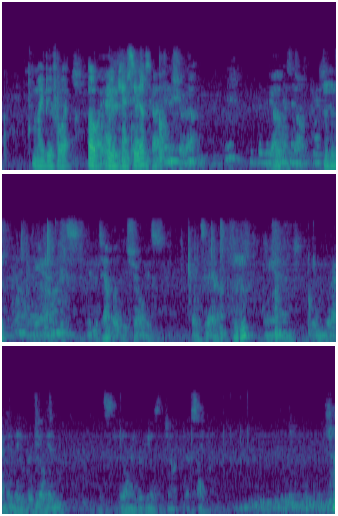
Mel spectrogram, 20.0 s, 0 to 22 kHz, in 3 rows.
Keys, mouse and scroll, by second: 11.1-11.5 scroll down 6, 11.9-12.2 scroll down 3, 12.8 click, 18.0 click.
